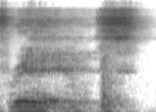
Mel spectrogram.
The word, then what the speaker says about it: frizz: Because it has a letter I, not an EE, your tongue is going to be lower and more air. It's frizz.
